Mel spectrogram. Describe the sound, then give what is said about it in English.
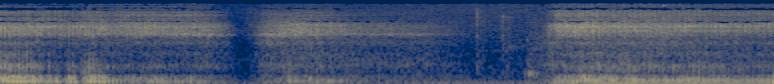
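Loud snoring with a rough, rattling inhale, a brief pause in the middle, then another heavy snore rumbling back in. No talking. “Hey, quit that snoring.”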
